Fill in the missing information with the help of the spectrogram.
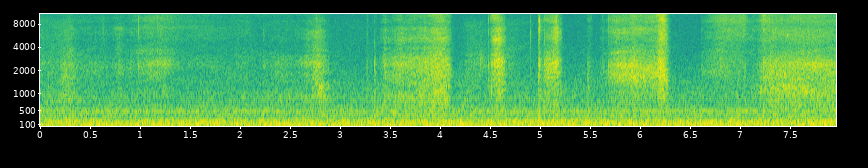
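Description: Long nails and fingertips tap, scratch and rub across the surface of a paper photo book page. Soft, bright papery scraping sweeps come and go over a steady low hum, with a few slightly sharper taps toward the end, all at a quiet level.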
